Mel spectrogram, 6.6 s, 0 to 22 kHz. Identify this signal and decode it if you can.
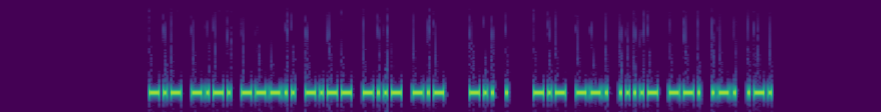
Morse code, heard as a keyed tone, about 46 wpm, 700 Hz. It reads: KC8YXK DE KG4GRR
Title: USA Callsign DE Callsign - 6 Characters - 45wpm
